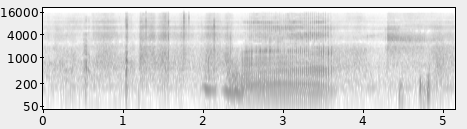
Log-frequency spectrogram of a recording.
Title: A snoring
